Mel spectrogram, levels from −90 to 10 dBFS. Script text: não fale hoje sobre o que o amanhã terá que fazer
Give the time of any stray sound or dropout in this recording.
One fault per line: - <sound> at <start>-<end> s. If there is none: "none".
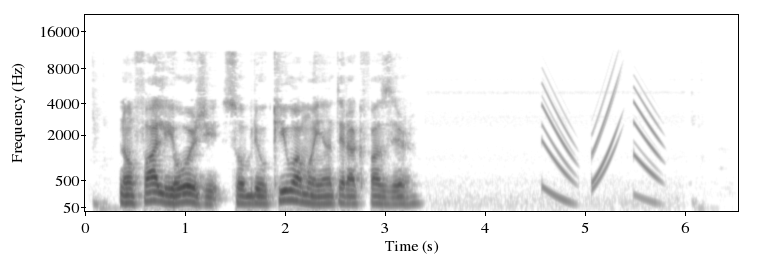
- chirp at 4.6-5.8 s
